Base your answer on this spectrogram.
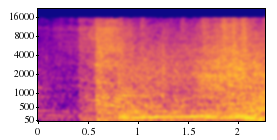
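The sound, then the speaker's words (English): Jeep driving past on a road with motorbikes circling: a dense engine roar that jumps in loudness early on, then holds a strong drone that slowly rises in pitch. “Riley and Charlie zip by in the Jeep as bikes circle.”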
